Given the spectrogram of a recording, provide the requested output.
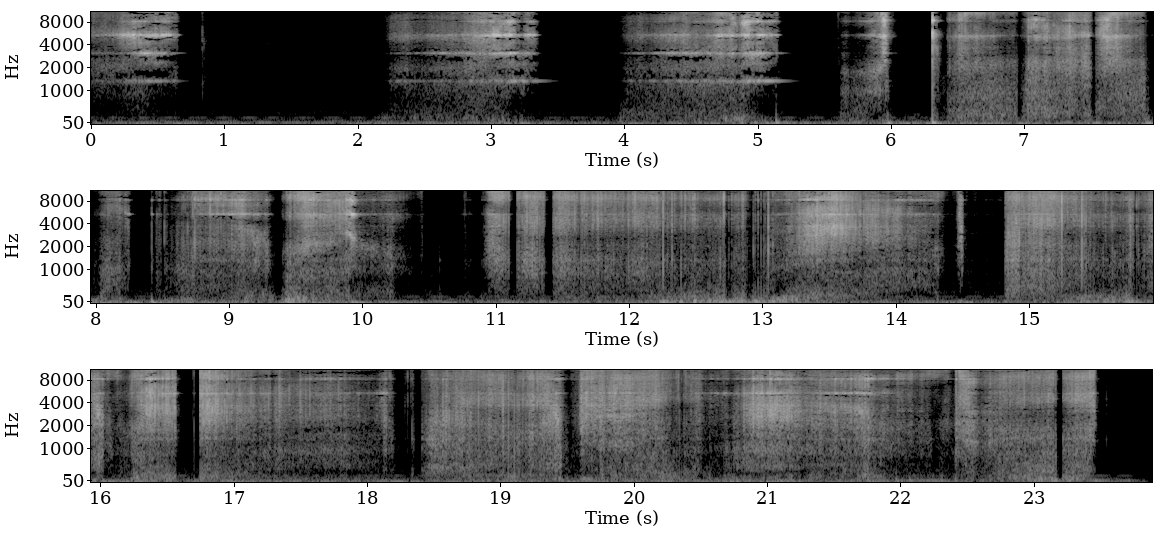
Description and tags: Scratching metal on porcelain. Closel mic. Studio.
metal, horror, Scratching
